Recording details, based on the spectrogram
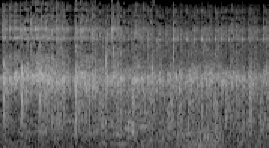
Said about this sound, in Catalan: I d'així hem vist aquí en Espai Sagrera aquesta actuació en públic. Moltes gràcies a tots, un aplaudiment.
